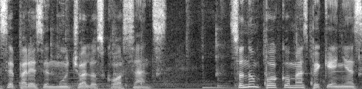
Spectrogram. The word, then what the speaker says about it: croissant: Y sí, tienen ese croissant que la mayoría de la gente no puede pronunciar bien. Oye, ¿sabes el secreto? Solo ponle un poco de acento francés.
